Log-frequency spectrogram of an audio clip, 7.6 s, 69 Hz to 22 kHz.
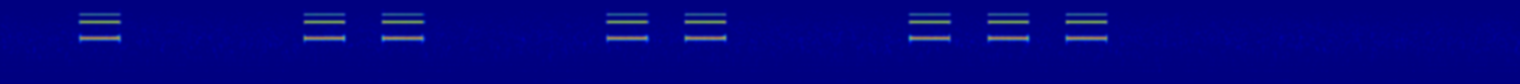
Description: Beep code, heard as beeps from a small speaker, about 1600 Hz. 1-2-2-3. In Phoenix BIOS tables: BIOS ROM checksum failure.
